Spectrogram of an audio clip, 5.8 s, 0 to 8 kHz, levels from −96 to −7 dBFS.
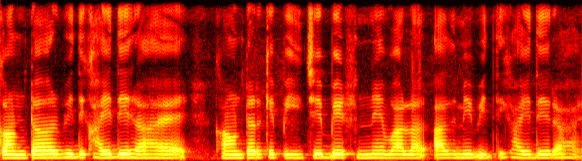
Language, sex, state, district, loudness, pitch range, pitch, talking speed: Hindi, male, Jharkhand, Deoghar, -19 LUFS, 175-180 Hz, 175 Hz, 175 wpm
